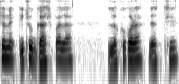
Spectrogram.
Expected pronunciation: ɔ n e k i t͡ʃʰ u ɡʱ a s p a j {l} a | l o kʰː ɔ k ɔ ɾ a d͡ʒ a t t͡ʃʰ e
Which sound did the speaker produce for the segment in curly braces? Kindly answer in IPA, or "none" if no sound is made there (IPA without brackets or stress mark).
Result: l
